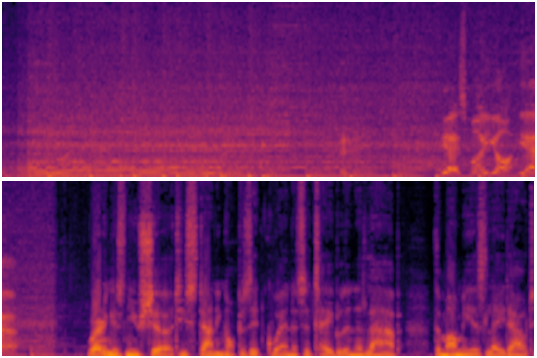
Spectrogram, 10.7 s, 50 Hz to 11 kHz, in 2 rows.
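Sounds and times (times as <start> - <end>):
hair dryer blowing: 0.0 - 5.9
low thumping beat: 0.0 - 5.9
speech: 4.4 - 5.6, 6.2 - 10.6.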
